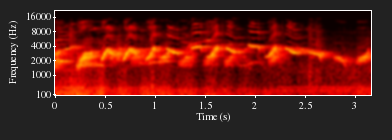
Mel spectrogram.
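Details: Caged Chinese hwamei, kept for fighting, delivers a lively series of looping whistled notes, rapid and bright, with short gaps between phrase groups.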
